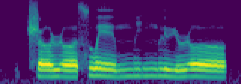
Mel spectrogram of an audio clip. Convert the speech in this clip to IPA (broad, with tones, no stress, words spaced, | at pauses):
ʈ͡ʂɤ˨˦ɻɤ˨˩swe˥˨ɪ̯ mi˦ŋly˥˨ ɻɤ˥˨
